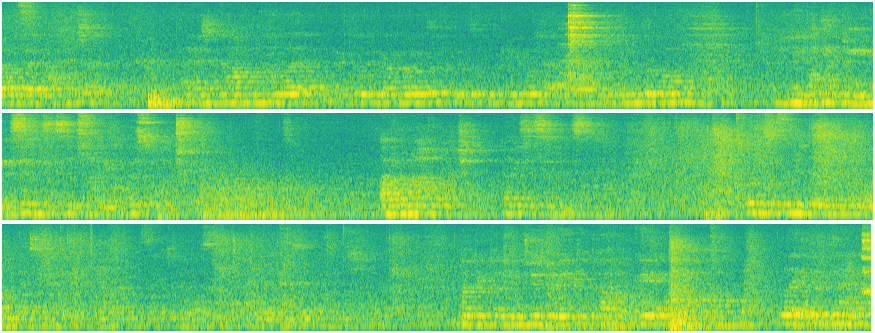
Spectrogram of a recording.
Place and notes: kutna hora - gask coffee
coffee place, gask (central bohemian state gallery), kutna hora, visual arts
